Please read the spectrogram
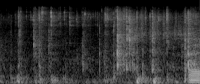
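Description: Scattered light clicks and scuffles of Cavapoo puppies playing on a tile floor, their claws tapping and scrabbling on the tiles.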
